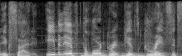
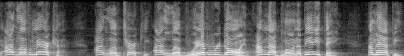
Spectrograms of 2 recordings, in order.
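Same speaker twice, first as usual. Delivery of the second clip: loud, eager over-the-top patriotism; hammed-up cheer; 6 semitones higher, 6 dB louder than usual. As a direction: oversell how harmless and happy you are. Overdoing innocence at airport security.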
